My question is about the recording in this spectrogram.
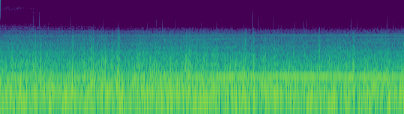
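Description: Kawasaki Ninja motorcycle engine running at a steady pitch while riding, with wind rush over the microphone.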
